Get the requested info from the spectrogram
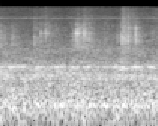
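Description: Faint scraping of a butter knife spreading butter across the crusty heel of a sourdough loaf: three soft strokes about half a second apart, over near-silent room tone.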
